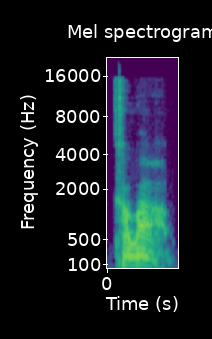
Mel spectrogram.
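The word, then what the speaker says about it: חלב: Milk is pronounced in the Hebrew asab. Calab most Christ. So milk in the Hebrew is calab.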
